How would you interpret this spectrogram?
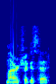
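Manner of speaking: usual speaking voice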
